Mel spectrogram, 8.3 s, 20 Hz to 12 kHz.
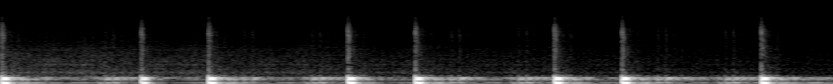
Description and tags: dub drums 008 resodelay
up in space, echomania
reaktor, dub, sounddesign, drums, experimental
